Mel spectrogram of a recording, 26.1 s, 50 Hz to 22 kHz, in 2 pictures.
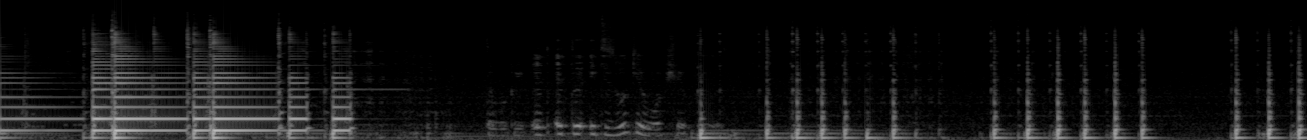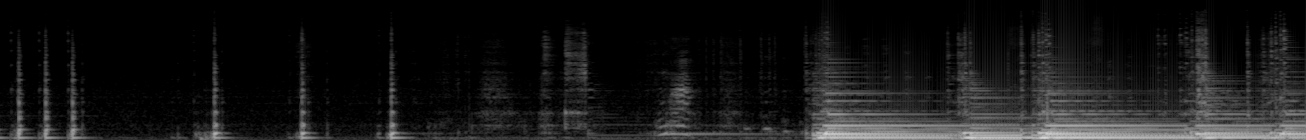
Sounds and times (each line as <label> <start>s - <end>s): guitar improvisation 0.0s - 4.3s
guitar improvisation 6.8s - 11.6s
guitar improvisation 12.3s - 14.0s
guitar improvisation 14.9s - 17.7s
guitar improvisation 18.5s - 26.1s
